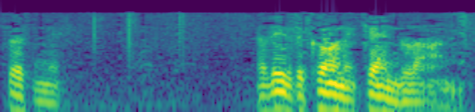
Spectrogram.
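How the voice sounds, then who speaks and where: A man's voice: deep voice, moderate pace, lightly acted. An actor playing a tormented, paranoid old man in a melodramatic 1940s radio drama style, repeating himself desperately. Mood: uneasy, brooding. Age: older. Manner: fraught, melodramatic, repeats phrases. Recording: scratchy, noisy, tinny 1940s radio recording.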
